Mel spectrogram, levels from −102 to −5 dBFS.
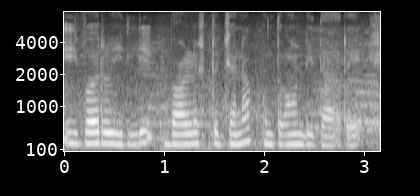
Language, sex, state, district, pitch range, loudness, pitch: Kannada, female, Karnataka, Koppal, 210-230 Hz, -17 LUFS, 215 Hz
